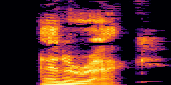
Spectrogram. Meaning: 1. A heavy weatherproof jacket with an attached hood; a parka or windcheater 2. A person with an unusual or obsessive interest in a niche subject, especially trains
- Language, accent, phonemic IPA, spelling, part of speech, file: English, Australia, /ˈænəɹæk/, anorak, noun, En-au-anorak.ogg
